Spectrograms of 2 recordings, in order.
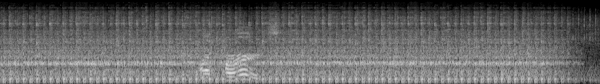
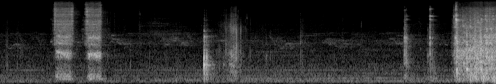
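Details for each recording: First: Baja Doodle Bug mini bike, 2.8 hp single-cylinder, after fitting a new carburetor, fuel line and air filter; quick, even putter with steady firing, fading out at the end: runs cleanly. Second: Baja Doodle Bug mini bike, abandoned non-runner with a carb issue, pulled over on a shot of brake cleaner; a few sharp pops then the small engine catches with a loud rasp: fires on starting fluid, so it has spark.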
